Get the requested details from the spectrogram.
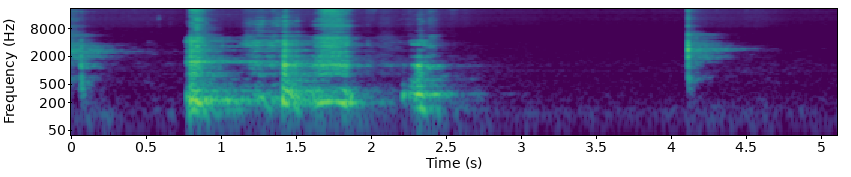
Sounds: Sigh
